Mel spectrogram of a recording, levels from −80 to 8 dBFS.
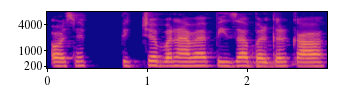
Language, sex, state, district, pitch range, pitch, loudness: Hindi, female, Bihar, Sitamarhi, 205-220 Hz, 215 Hz, -21 LUFS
